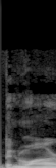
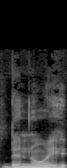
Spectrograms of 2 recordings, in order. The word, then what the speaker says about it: Benoist: Is it Benoit or Benoist? – I think it's Benoist. It's not what it looks like to me reading like French. I think it's like Benoist.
